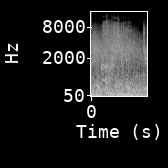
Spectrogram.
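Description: Dense, continuous gunfire from a firefight in TimeSplitters Future Perfect, a loud sustained barrage of shots with booming impacts and shouting voices mixed in throughout.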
